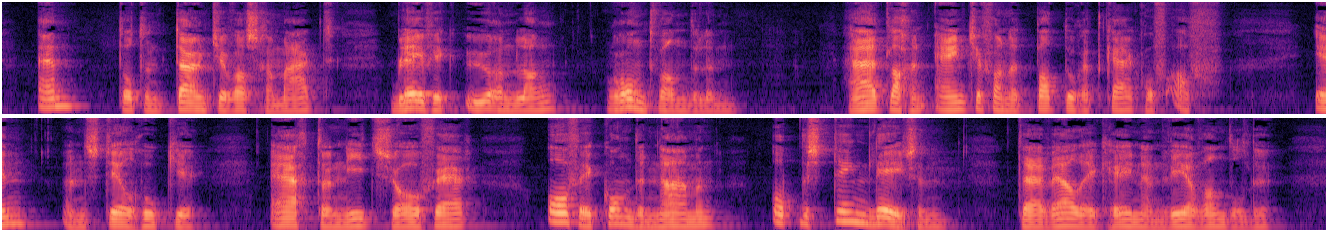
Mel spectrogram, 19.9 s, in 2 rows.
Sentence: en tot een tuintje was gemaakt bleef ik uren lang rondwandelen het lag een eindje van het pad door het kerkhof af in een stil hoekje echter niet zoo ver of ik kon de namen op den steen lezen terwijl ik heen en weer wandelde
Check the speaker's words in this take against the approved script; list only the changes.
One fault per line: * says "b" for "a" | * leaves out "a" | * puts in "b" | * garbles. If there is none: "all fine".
all fine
